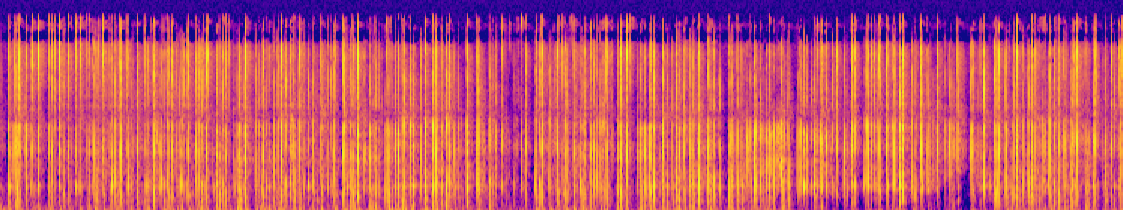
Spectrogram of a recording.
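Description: A cream plastic phone case decorated with stickers, held in both hands, is tapped rapidly with long nails. The result is a dense, continuous stream of short, dry plastic clicks and taps, centered in the midrange with little low end and almost no ring.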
